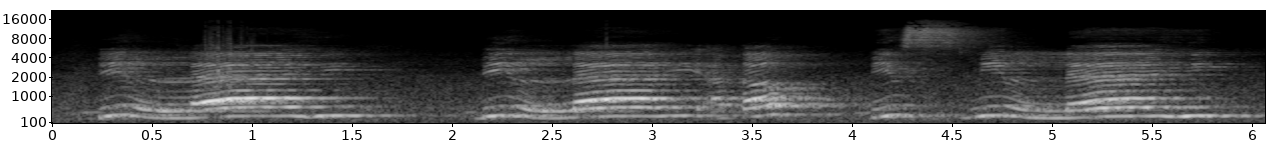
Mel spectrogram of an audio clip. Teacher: Tipis. Lafaz Allah dibaca tipis karena didahului oleh harokat kasrah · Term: tarqiq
